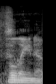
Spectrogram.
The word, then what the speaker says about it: Foligno: So it's a silent G. – I think Foligno.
